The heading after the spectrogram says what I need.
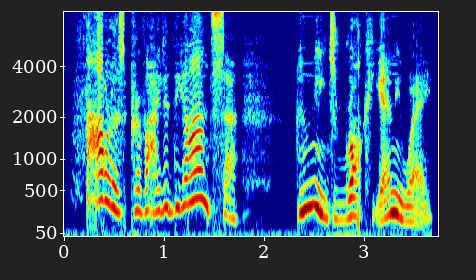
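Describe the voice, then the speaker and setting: British cartoon hen leader for a game, high lively voice, brisk n determined, super dry sound. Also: female voice, gravelly, dry recording, heavily acted. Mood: rallying, determined. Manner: brisk, earnest, rallying. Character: determined, plucky female hen leading an escape plan. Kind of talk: animated video game voice acting.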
